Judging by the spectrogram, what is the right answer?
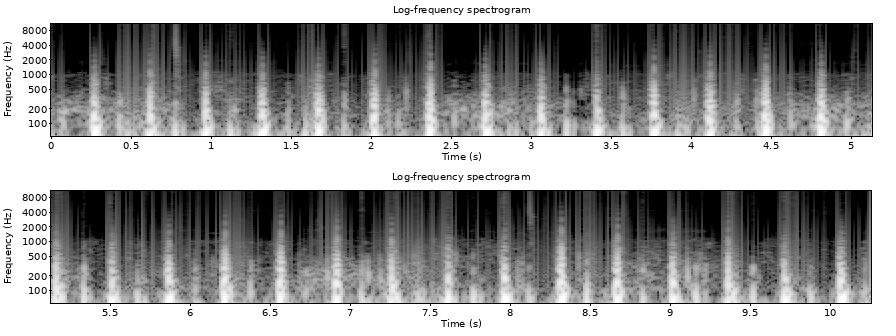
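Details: Own heart sounds recorded while doing step-up exercise: strong, rapid paired heartbeat thumps in quick succession; fast heart rate from exertion.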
